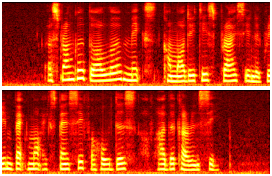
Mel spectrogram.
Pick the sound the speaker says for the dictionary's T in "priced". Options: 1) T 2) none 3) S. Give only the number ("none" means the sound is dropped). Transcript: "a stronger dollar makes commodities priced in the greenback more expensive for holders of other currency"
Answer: 2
